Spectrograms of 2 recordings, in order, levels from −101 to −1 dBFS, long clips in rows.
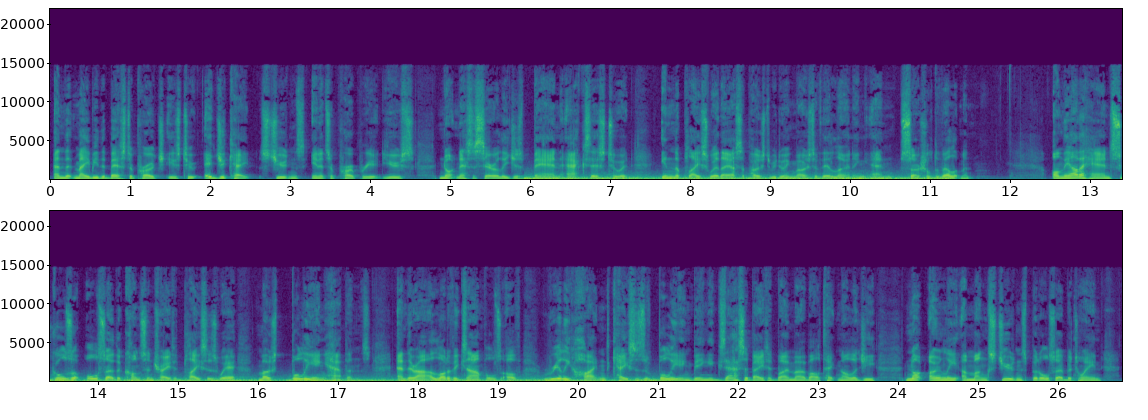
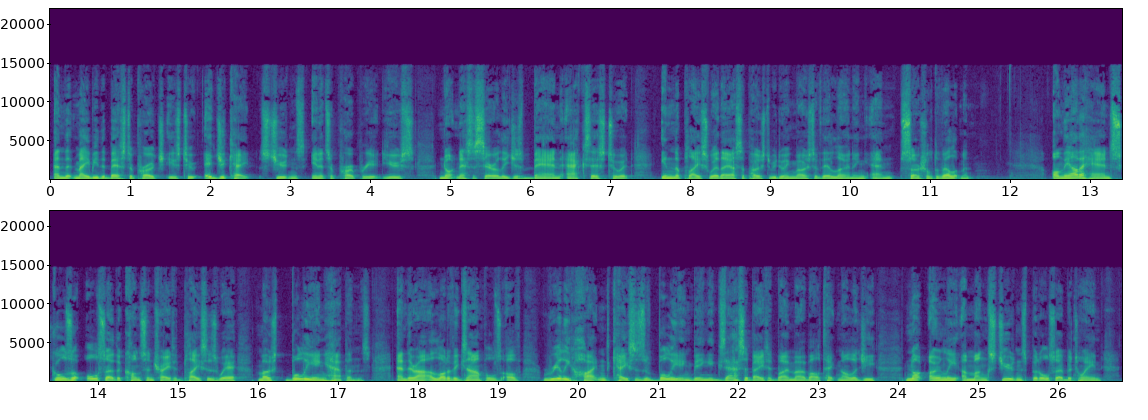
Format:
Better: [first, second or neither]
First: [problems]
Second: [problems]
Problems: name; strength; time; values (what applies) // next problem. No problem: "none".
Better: second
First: wind noise on the microphone; occasional gusts; from 6 to 11 s and from 13 to 21 s; 15 dB below the speech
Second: none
